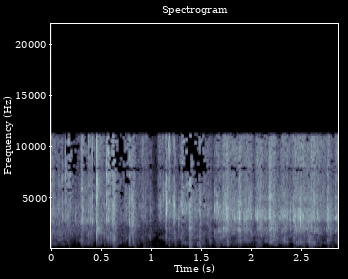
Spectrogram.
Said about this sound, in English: I wish I didn't crumble up that piece of paper right away.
